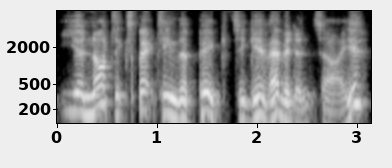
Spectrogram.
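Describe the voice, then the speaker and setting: A woman playing a stern male magistrate in a period courtroom radio play, questioning witnesses briskly. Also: low-pitched, sing-song, fairly bright tone, husky, full character voice. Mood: incredulous. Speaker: judge. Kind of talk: amateur radio play acting.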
